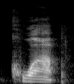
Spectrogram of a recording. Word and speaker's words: Coupe: Stanley Quap. It's It's an easy one. That's the French pronunciation. That's how they say it.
